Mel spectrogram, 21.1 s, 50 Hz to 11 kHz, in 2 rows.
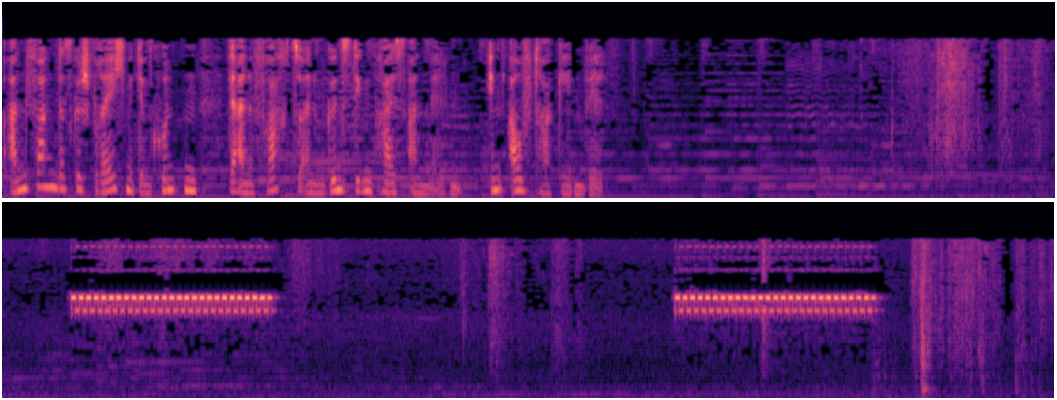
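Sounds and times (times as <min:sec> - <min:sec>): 
speech: 0:00.1 - 0:06.2
telephone ringing with electronic trilling tones: 0:11.2 - 0:13.4, 0:17.2 - 0:19.4.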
